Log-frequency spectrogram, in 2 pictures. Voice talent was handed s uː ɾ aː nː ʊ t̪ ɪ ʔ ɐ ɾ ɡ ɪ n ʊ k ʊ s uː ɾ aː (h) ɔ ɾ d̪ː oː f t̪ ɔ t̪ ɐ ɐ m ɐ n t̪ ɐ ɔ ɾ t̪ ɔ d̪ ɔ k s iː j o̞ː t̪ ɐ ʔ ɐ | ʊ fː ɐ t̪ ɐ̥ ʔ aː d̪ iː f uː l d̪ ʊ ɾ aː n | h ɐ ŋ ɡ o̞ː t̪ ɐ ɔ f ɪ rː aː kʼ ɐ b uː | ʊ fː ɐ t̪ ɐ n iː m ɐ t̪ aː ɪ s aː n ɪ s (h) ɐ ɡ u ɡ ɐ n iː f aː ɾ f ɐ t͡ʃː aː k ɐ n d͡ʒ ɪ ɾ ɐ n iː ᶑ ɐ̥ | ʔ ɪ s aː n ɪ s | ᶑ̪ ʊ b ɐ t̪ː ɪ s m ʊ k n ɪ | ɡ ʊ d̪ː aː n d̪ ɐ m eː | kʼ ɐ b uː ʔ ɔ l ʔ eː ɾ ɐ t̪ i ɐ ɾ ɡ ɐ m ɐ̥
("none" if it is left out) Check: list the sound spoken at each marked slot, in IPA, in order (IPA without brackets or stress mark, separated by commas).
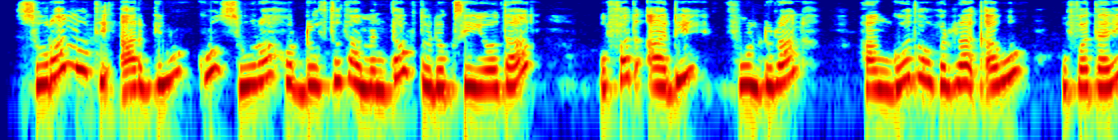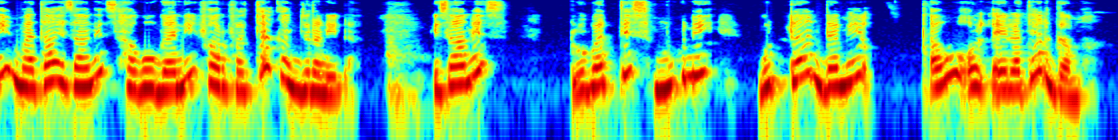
h, h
